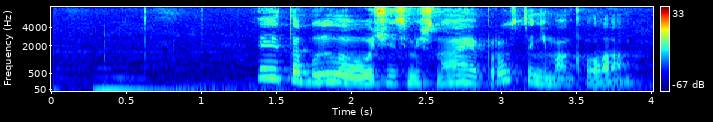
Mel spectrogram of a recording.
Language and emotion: Russian, neutral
